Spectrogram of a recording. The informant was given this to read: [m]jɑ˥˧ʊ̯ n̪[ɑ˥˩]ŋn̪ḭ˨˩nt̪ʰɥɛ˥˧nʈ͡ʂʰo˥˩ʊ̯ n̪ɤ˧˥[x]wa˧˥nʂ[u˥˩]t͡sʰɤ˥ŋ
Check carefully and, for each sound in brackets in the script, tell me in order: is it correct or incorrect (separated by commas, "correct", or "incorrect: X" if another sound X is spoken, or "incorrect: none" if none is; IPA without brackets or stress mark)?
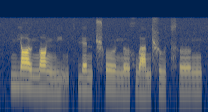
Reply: correct, correct, correct, correct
